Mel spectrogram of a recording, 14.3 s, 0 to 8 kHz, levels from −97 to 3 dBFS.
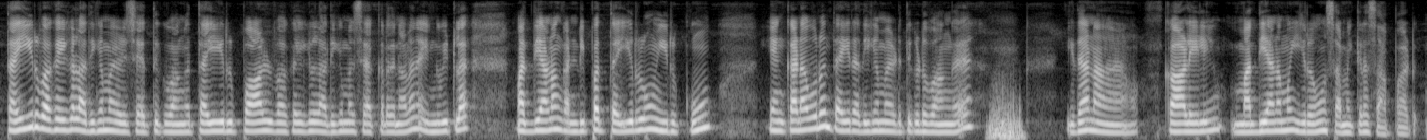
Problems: none marked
